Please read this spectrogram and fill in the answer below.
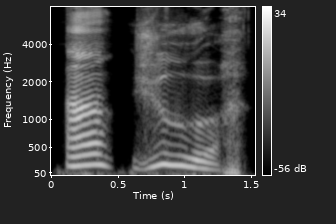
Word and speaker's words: un jour: Un jour. Un jour. That OU is always pronounced like OO. We pronounce the R. Remember that R sound? Un jour.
